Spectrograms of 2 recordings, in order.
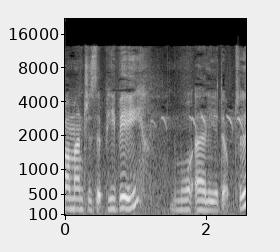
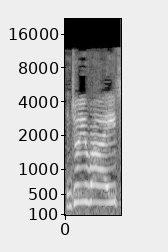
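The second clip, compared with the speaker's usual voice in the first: calling after; 9 semitones higher, 7 dB louder than usual. Acted. Calling after departing rider.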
